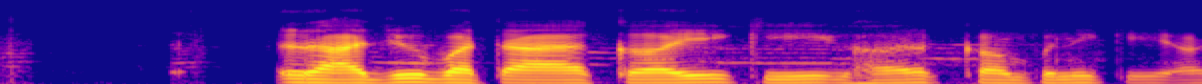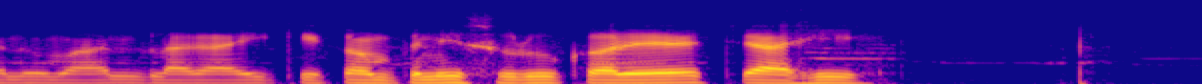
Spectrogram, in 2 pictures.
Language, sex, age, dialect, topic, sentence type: Magahi, male, 18-24, Western, banking, statement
